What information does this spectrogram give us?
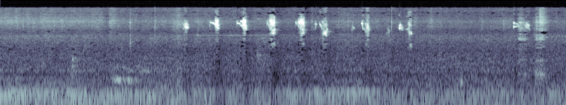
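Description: A young bulbul gives thin, very high chirps, about a dozen in a quick uneven burst over three seconds, then a few more, over a low steady hum.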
